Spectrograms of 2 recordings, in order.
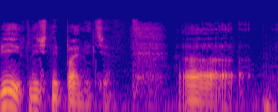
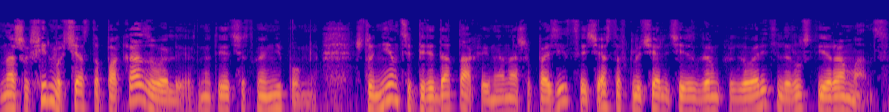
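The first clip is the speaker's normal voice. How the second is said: ordinary talk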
